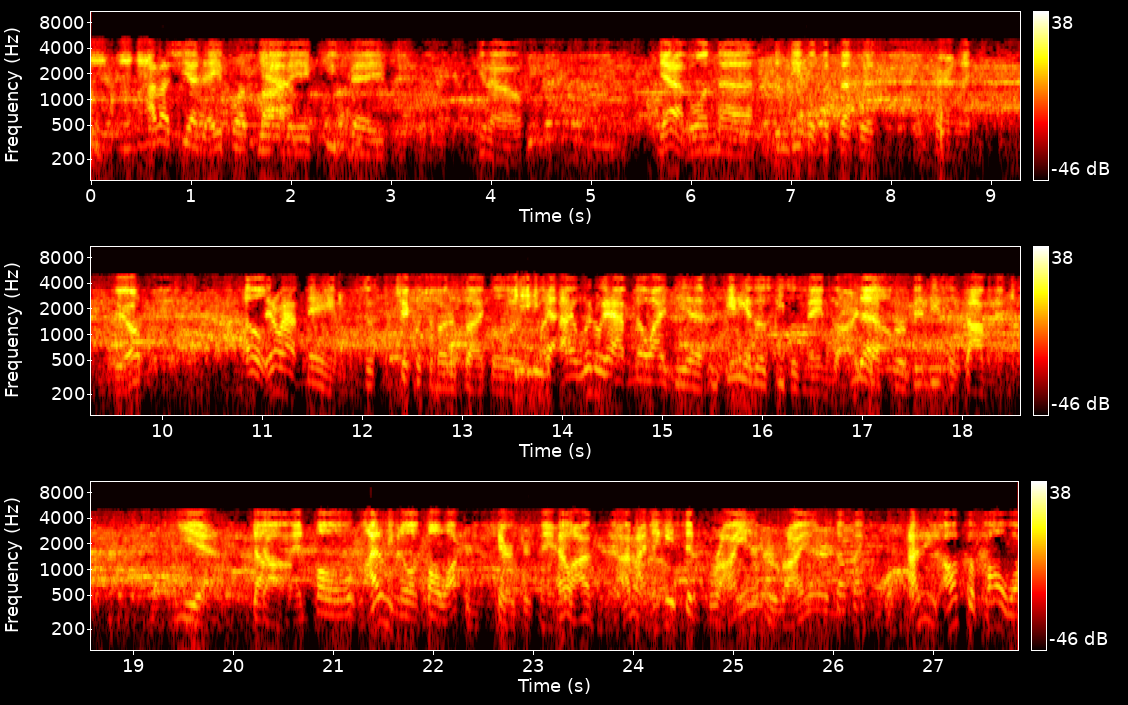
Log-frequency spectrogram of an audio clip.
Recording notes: The audio quality is a little off since we recorded this on my blackberry sitting on a table during game four of the Bulls/ATL playoff series, but it's easy to understand.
